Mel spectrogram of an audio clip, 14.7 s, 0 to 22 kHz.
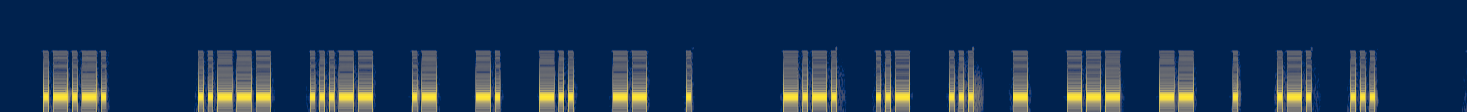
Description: Morse code, heard as a keyed tone, about 25 wpm, spaced as for 15 wpm, 550 Hz. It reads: <AR> 23ANDME CUSTOMERS
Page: News Headlines in Morse Code at 15 WPM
